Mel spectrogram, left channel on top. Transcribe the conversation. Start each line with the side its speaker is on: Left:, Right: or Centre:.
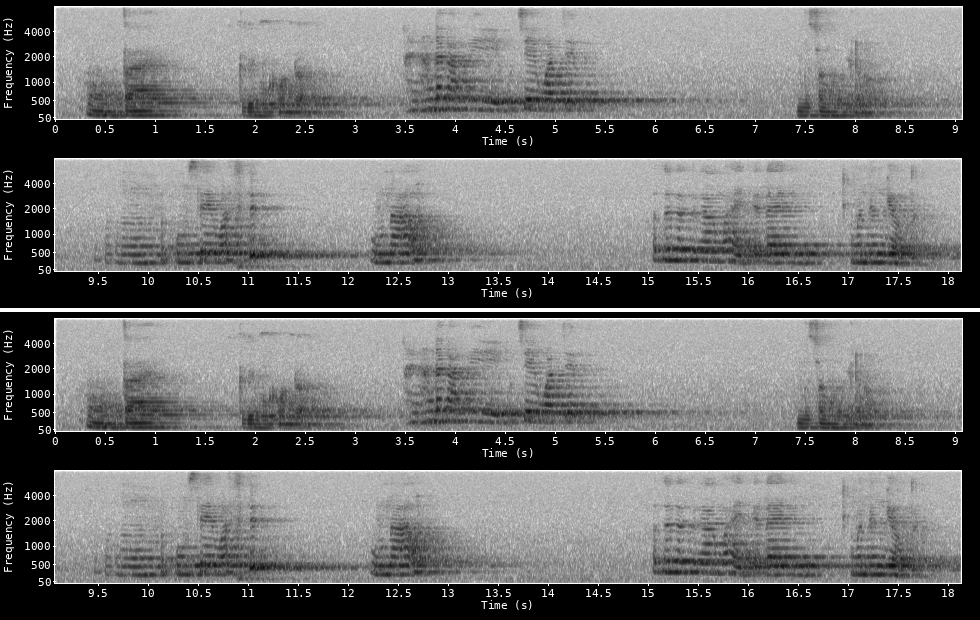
Right: ꯎ ꯇꯥꯏ ꯀ꯭ꯔꯤꯝ ꯈꯣꯟꯗꯣ
Centre: ꯍꯟꯗꯛ ꯀꯥꯟꯗꯤ ꯎ ꯎꯆꯦ ꯋꯥꯠꯆꯦ
Right: ꯁꯃꯨꯒ꯭ꯔ
Centre: ꯑ ꯎ ꯎꯆꯦꯛꯒ ꯋꯥꯁ ꯎꯅꯥ ꯐꯖꯅꯁꯨ ꯉꯥꯡꯕ ꯍꯩꯇꯦꯗ ꯍꯥꯏꯗꯤ ꯃꯅꯨꯡ ꯌꯥꯎꯅ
